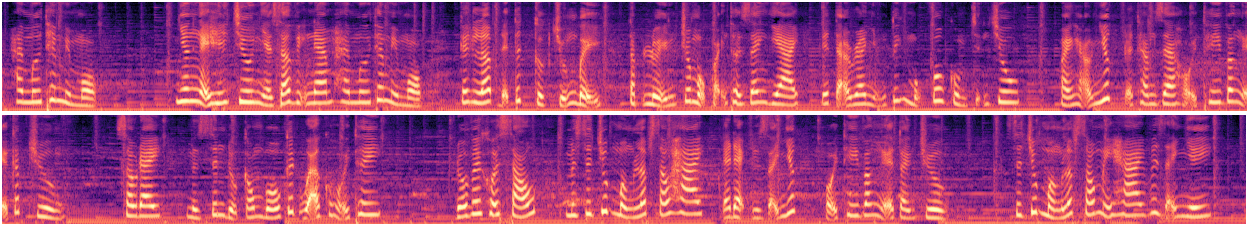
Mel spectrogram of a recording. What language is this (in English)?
Vietnamese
